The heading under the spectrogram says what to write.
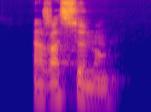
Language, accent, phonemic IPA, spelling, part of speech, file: French, France, /a.ʁas.mɑ̃/, harassement, noun, LL-Q150 (fra)-harassement.wav
- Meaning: exhaustion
